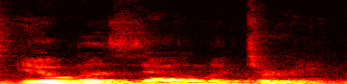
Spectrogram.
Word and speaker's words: Ilzaliturri: All right, it's Ilzaliturri. Who can pronounce it besides myself?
